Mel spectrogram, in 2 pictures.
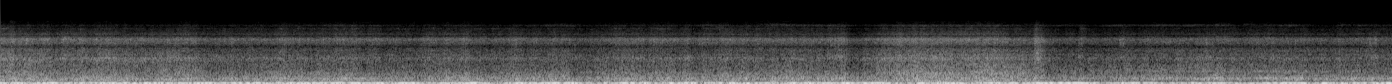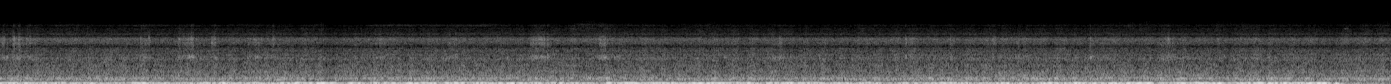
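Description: Passenger train running along the rails, heard from an open-air car: a steady rumble of wheels on track with a heavy low roar, briefly louder about nine to ten seconds in.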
